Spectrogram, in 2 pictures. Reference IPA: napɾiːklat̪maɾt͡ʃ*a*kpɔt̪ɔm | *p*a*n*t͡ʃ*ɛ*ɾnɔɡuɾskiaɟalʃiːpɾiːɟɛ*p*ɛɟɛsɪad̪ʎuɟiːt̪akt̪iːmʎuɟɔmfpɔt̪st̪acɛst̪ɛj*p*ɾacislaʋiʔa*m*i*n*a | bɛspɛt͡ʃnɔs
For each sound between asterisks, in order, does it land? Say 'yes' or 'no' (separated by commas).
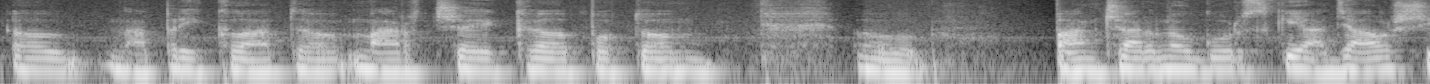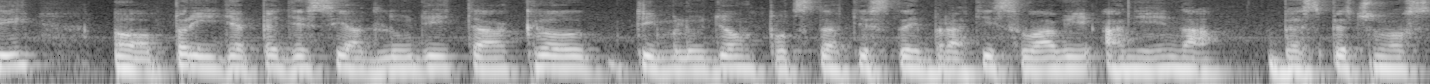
no, yes, yes, no, yes, no, no, yes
